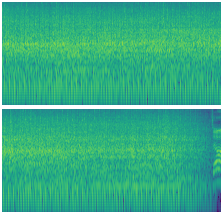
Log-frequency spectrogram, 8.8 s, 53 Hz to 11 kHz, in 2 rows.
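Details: Cub Cadet 1015 32-inch mower deck after replacing double-pulley bearings with printed plastic spacers: even engine drone with steady blade whir at constant speed, no squeal or grinding from pulleys; deck running normally.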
